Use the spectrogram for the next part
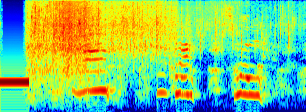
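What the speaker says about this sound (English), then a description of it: "So that bucket of water on my head." Cold water from a bucket sloshes and splashes over a person's head in a brief rush, followed by voices and gasping reactions.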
